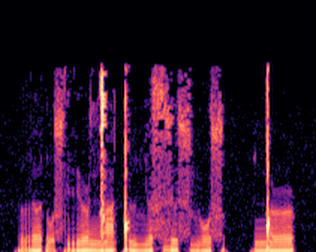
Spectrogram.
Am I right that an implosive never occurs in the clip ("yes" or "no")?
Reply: no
